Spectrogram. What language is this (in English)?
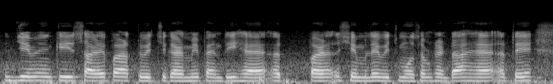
Punjabi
